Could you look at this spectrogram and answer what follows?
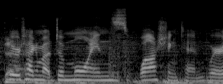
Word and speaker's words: Des Moines: are locals, and yet I say Des Moines, and you and Matt say Des Moines. Right. Which I think is weird. Because it's a French word.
